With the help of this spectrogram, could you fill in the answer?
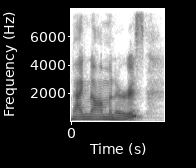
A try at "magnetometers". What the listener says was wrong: Magnetometer. There's an extra magnet in there. Magnetometers.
